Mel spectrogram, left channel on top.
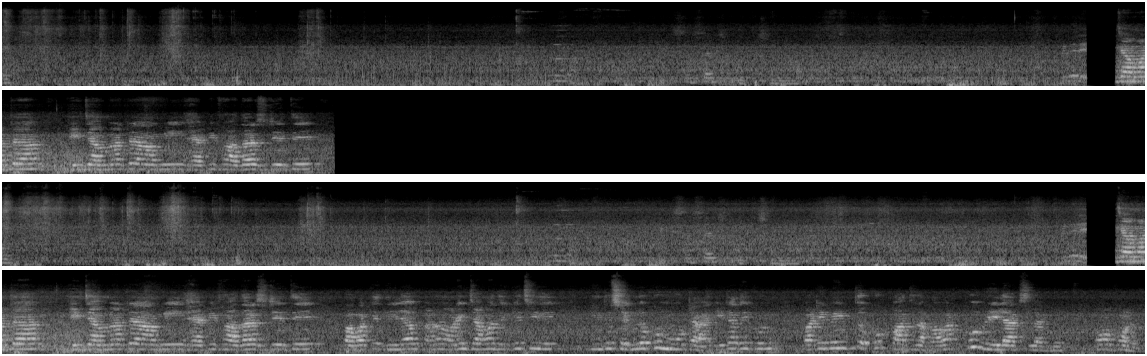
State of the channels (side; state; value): left; drops out; at 14.8 s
